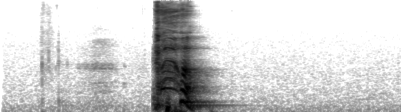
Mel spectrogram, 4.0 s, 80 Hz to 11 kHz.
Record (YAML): cough_length: 4.0 s
cough_amplitude: 7330
cough_signal_mean_std_ratio: 0.24
survey_phase: beta (2021-08-13 to 2022-03-07)
age: 45-64
gender: Female
wearing_mask: 'No'
symptom_none: true
smoker_status: Never smoked
respiratory_condition_asthma: false
respiratory_condition_other: false
recruitment_source: REACT
submission_delay: 1 day
covid_test_result: Negative
covid_test_method: RT-qPCR
influenza_a_test_result: Negative
influenza_b_test_result: Negative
